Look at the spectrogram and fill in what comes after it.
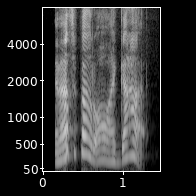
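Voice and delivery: small crack breaking the voice mid-line. Host wrapping up a plug for the show's Patreon and socials, voice cracking. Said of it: "You like that little voice crack?".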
